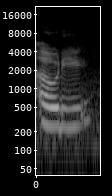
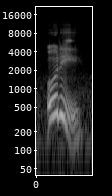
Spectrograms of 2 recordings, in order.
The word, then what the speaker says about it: Oodie: Wait, is that Odie? It's meant to be pronounced as a hoodie. Oh, it's a hoodie without the H. An Odie. Hoodie. Oodie.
